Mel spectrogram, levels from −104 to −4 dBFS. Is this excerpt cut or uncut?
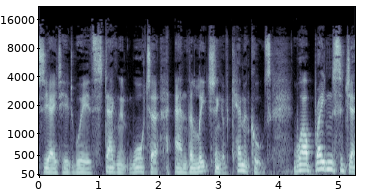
cut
